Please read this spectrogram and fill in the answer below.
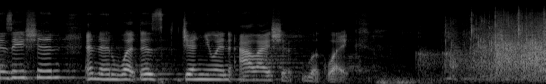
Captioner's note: applause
